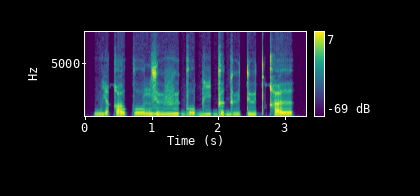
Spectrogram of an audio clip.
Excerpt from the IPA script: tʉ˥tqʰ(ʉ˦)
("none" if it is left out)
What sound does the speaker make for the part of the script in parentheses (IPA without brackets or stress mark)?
ə˦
